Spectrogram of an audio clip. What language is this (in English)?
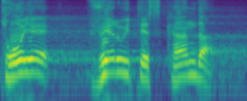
Serbian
